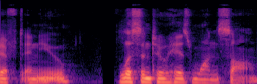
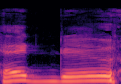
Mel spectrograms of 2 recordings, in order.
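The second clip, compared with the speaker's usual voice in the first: put-on slowed-down, muffled voice, higher; 5 semitones higher, 4 dB louder than usual. Describing a game scene, imitating the person at the register: slowed-down, muffled voice. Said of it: "slowed down and muffled and like".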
